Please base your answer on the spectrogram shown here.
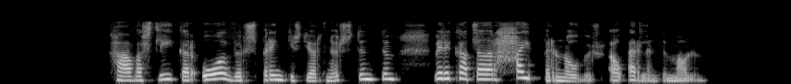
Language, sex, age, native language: Icelandic, female, 40-49, Icelandic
